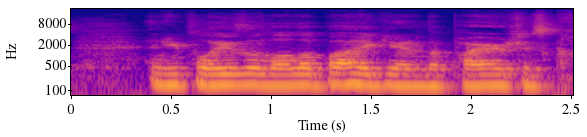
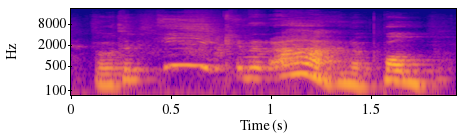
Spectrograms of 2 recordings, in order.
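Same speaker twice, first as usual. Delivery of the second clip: high, loud little eek; mock squeak; 7 semitones higher, 6 dB louder, faster than usual. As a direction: squeal it like a bump. Mimicking collision sounds.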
